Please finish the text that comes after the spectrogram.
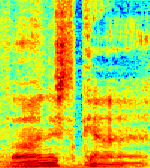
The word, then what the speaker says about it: Finestkind: Finestkind.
